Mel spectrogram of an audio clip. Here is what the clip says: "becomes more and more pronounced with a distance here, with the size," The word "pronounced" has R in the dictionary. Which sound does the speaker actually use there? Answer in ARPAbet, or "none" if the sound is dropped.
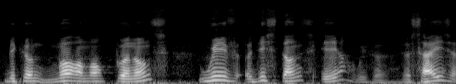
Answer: none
